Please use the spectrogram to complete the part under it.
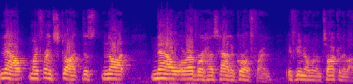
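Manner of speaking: ordinary talk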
